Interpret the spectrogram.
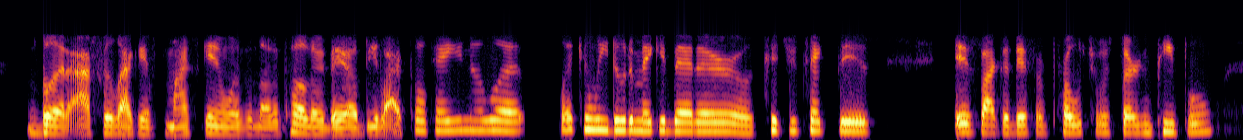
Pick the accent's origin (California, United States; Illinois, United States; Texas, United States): Illinois, United States; Chicago; I'm 34. I'm from Chicago, Illinois.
